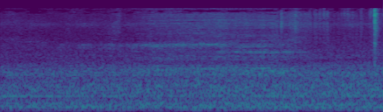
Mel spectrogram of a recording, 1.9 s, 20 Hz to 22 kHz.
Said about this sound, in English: Wow, a lot of traffic going south here on the 101 going into Hollywood. Glad I'm not going that way.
